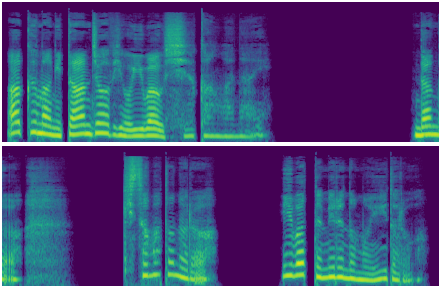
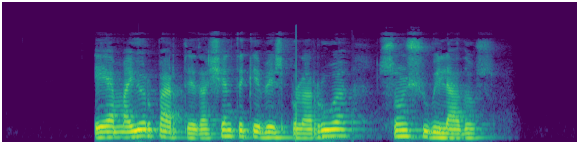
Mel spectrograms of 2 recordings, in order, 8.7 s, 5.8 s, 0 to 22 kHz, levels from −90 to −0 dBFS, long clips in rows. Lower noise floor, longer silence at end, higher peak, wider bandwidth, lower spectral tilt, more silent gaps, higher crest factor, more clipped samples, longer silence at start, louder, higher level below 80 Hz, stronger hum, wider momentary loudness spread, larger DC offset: first, under -90 dBFS vs -86 dBFS; second, 0.15 s vs 0.9 s; about the same, 0 dBFS vs 0 dBFS; first, 16.5 kHz vs 7.8 kHz; second, -5 dB/octave vs -7 dB/octave; first, 2.75-4.07 s, 5.14-5.58 s, 6.59-7.12 s, 7.43-7.49 s vs none; about the same, 16 dB vs 14 dB; neither; second, 0.05 s vs 0.95 s; about the same, -15 LUFS vs -13 LUFS; about the same, -52 dBFS vs -56 dBFS; neither; first, 17 LU vs 7 LU; neither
